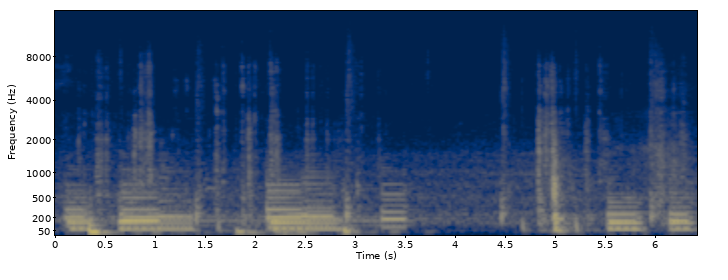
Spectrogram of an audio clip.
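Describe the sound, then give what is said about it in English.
A door is opened and shut to let a cat out of the room, with creaking, groaning hinge sounds in several bursts and a few sharp knocks and clicks between them. “The cat would like to be let out of the room.”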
